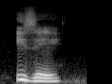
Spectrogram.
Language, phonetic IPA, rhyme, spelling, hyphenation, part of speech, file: Hungarian, [ˈizeː], -zeː, izé, izé, noun, Hu-izé.ogg
- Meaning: 1. thing, thingy, whatsit (a placeholder denoting a vague thing, or something whose name is forgotten by the speaker) 2. thingy, sex organ, genitalia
